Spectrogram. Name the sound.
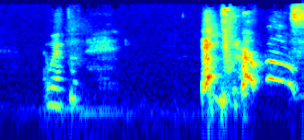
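sneeze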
